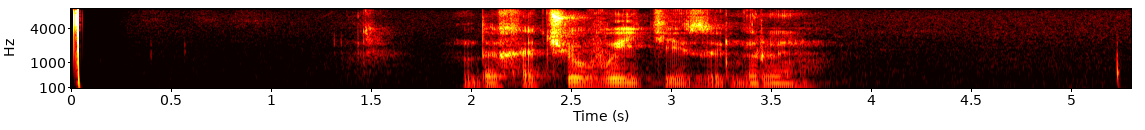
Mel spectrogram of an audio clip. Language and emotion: Russian, neutral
